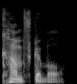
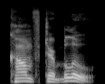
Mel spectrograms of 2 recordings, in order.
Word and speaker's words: comfortable: Take the word comfortable. Many say it quickly as comfortable, but let's break it down.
